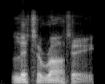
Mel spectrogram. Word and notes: literati: British English

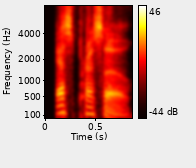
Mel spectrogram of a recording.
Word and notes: espresso: American English

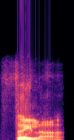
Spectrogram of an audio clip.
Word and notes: thaler: British English

